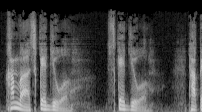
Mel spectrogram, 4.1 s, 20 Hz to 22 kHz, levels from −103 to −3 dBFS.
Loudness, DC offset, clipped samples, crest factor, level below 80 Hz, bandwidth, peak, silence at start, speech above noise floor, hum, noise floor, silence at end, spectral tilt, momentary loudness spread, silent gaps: -27 LUFS; under 0.1%; under 0.1%; 22 dB; -50 dBFS; 15 kHz; -8 dBFS; 0.1 s; 32 dB; none; -58 dBFS; 0 s; -5 dB/octave; 22 LU; none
